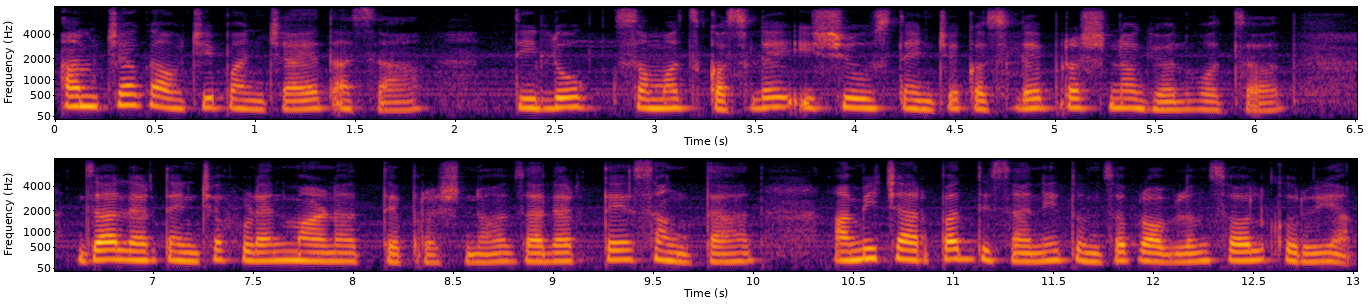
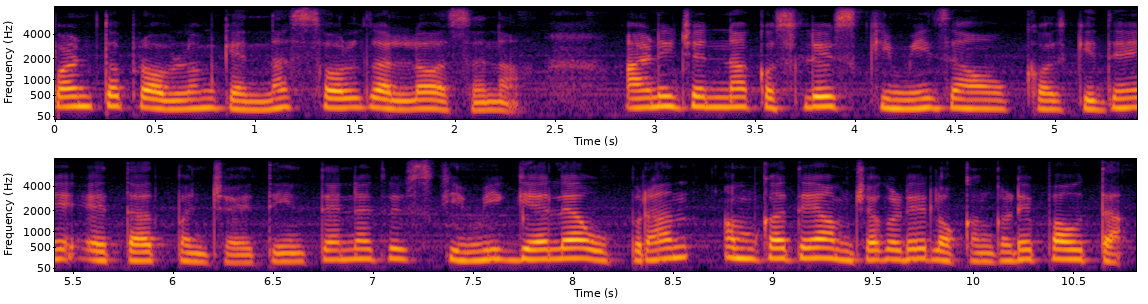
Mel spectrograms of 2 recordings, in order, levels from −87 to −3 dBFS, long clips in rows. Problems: background sounds at intervals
